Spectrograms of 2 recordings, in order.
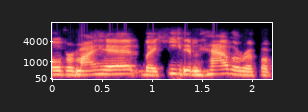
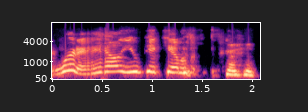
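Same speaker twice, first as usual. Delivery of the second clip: higher, incredulous mock brother; imitating brother; 8 semitones higher than usual. Brother demanding where she found the boyfriend, mock incredulous. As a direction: fling the question up in disbelief. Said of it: "he said".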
